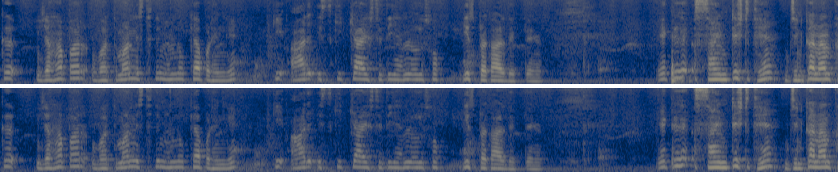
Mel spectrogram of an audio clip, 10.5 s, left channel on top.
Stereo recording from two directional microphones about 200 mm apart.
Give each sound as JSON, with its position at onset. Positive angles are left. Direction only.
{"t": 0.0, "sound": "speech", "side_deg": -15}
{"t": 8.2, "sound": "speech", "side_deg": -25}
